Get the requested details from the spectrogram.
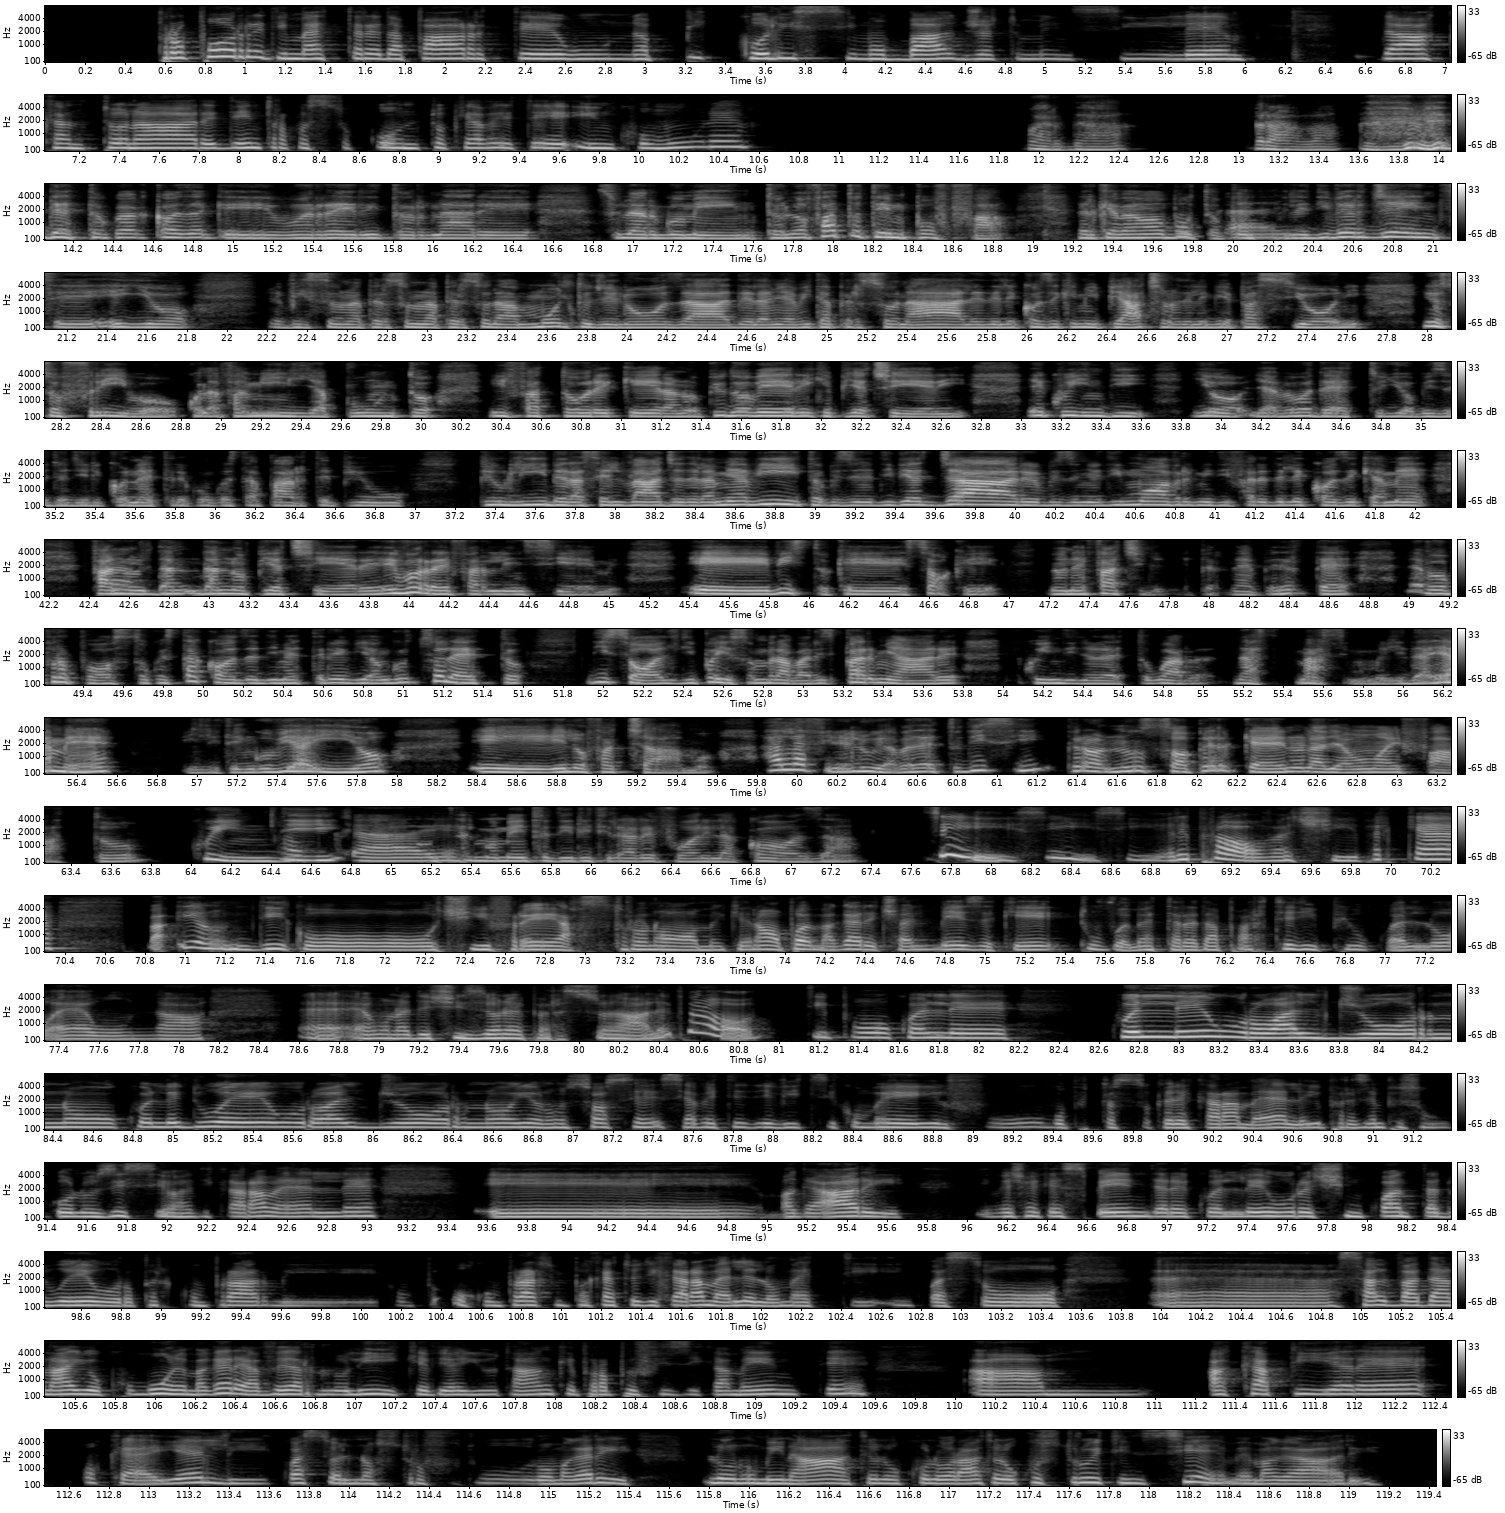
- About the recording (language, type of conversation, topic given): Italian, advice, Come posso parlare di soldi con la mia famiglia?
- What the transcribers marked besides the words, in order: chuckle; laughing while speaking: "mi hai detto"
